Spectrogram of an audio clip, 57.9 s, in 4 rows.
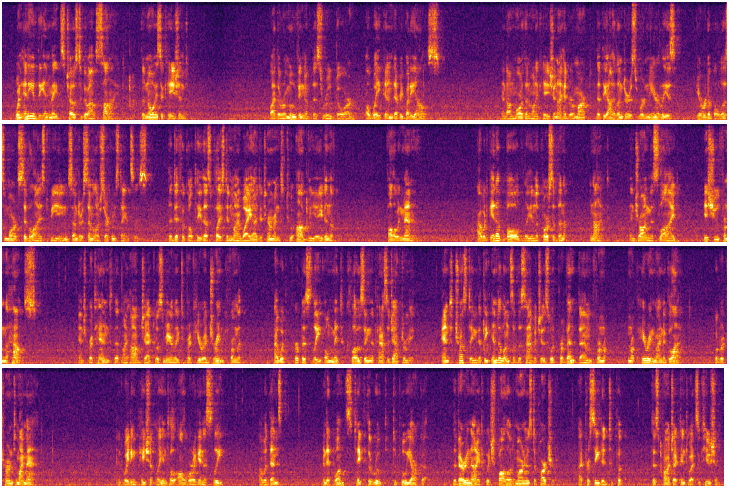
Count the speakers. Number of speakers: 1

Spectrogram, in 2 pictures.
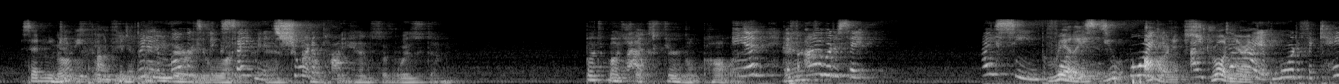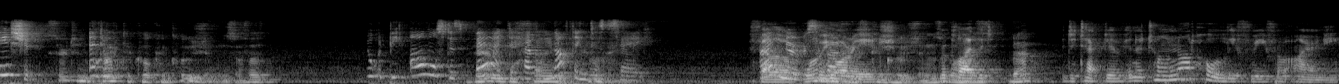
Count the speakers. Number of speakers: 3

